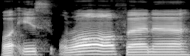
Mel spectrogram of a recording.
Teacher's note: یہاں الف مدہ ہے، واسرافنا سین میں سیٹی کی آواز پیدا کریں گے ، سین کو باریک کرنا ہے، را کے اوپر زبر ہے، · سیٹی کی آواز پیدا کریں گے، سین کو باریک کرنا ہے، را کے اوپر زبر ہے، را کو موٹا کریں گے ، الف مدہ ہے، الف سے پہلے زبر ہے، فنا واسرافنا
